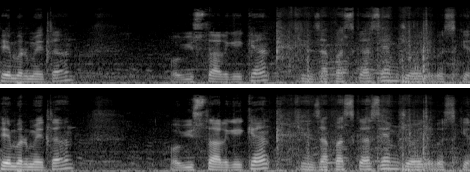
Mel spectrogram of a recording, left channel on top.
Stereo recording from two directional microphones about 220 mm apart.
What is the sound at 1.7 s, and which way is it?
Speech, 25° right (ahead or behind).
